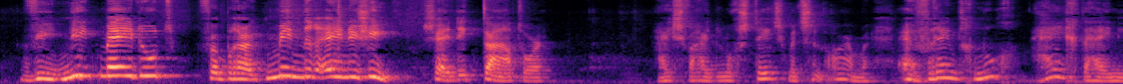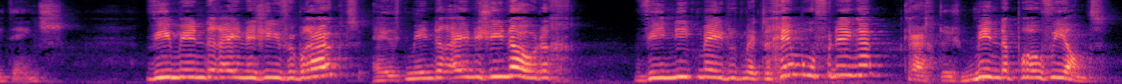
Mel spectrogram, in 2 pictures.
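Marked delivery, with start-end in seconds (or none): 0.1-3.1 loud, high drill-instructor pronouncement; commanding. A narrator's reading. Dictator warning those not joining in, commanding. Dictator lays down rules to class. 9.5-16.8 loud, high drill-instructor pronouncement; commanding. A narrator's reading. Dictator warning those not joining in, commanding. Dictator lays down rules to class.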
